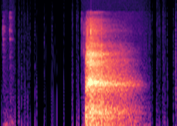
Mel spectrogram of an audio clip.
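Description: Near silence, then a man's short, soft sighing exhale about a second in that fades away.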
